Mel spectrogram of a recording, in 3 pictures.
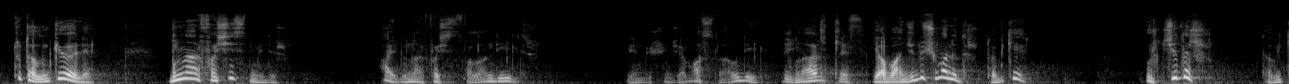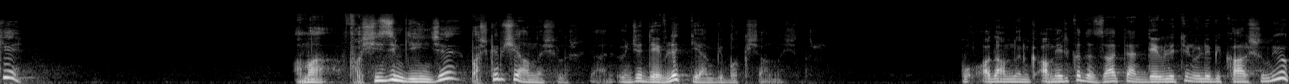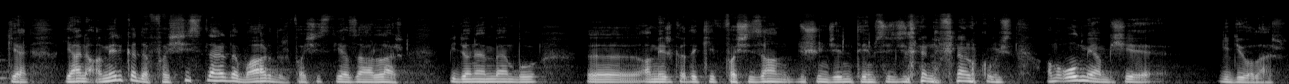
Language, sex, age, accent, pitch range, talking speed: Turkish, male, 60-79, native, 100-145 Hz, 110 wpm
